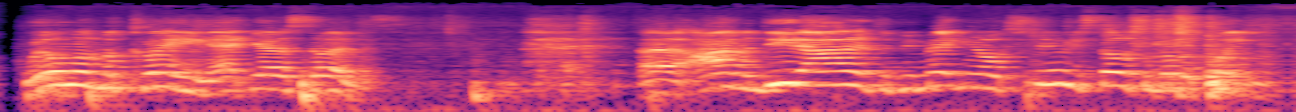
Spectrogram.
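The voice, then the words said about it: Over-the-top weird put-on accent. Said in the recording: “Jerry's accent is very fun and over the top ... bad acting and weird accent”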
